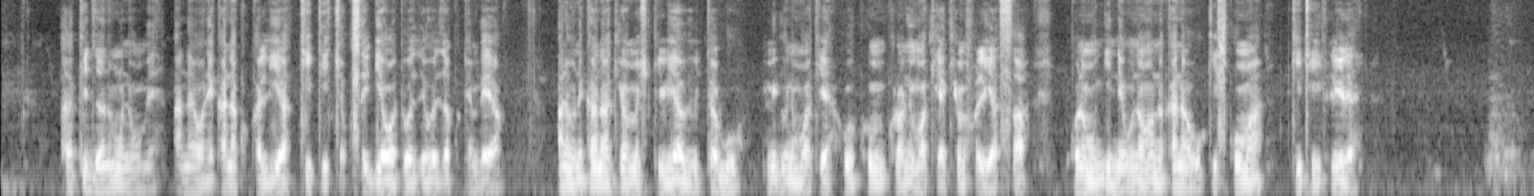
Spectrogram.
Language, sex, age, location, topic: Swahili, male, 36-49, Nakuru, education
